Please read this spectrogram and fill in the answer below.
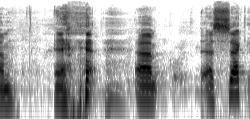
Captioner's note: laughter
